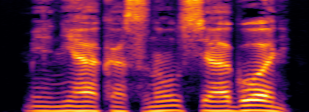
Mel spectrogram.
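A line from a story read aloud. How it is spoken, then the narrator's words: Whisper. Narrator (Russian): прошептал Дебона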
